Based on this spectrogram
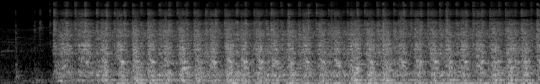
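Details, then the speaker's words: Case 580 Super L diesel backhoe that ran out of fuel, refilled with about 9 gallons: steady starter cranking without firing; air heard in the tank when pushing the primer, fuel system air-locked. "whenever I was pushing the primer I can hear it squirting air down in the tank or sucking air in the tank"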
